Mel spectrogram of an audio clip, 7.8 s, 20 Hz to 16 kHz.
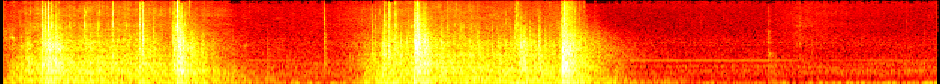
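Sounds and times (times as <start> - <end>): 
sliding door: 0.0 - 5.6.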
